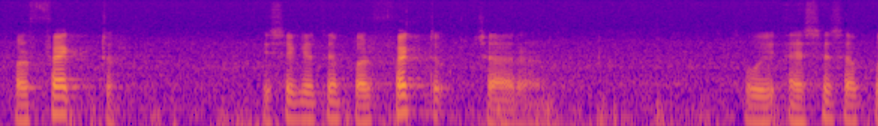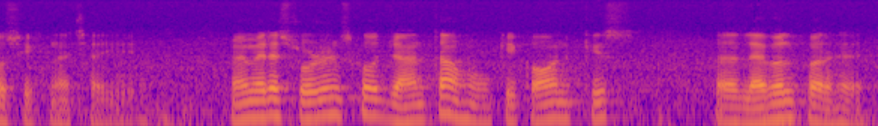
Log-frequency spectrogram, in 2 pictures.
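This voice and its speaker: Gravelly male teacher running an online scripture class, firm and encouraging, muffled call audio with faint hiss. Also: mid-range voice, a little mellow.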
